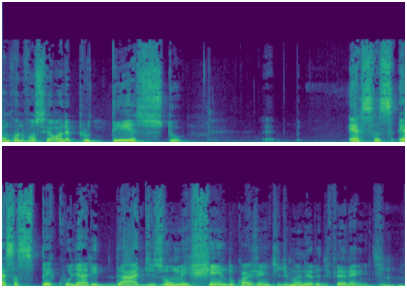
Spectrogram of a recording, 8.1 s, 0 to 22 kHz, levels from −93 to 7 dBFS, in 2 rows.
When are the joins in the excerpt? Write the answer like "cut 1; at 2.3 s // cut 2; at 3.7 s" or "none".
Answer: none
